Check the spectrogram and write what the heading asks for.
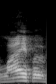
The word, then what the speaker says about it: Lima: grow a lot of lima beans there I'm like really and you know yeah like okay now I know how to pronounce it cuz now I associate it with lima beans on mispronouncing it in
